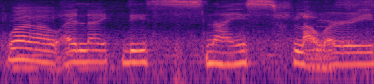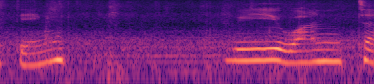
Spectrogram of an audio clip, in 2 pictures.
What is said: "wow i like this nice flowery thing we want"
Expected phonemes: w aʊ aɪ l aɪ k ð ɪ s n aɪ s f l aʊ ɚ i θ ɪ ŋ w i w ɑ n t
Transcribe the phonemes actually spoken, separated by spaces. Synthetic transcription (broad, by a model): w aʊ aɪ l aɪ k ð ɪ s n aɪ s f l aʊ ɚ i t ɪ ŋ w i w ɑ n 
